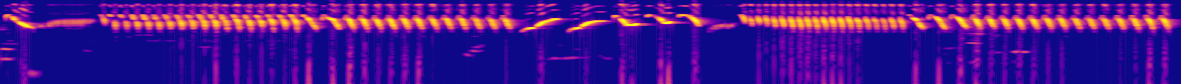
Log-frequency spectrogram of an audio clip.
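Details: Canary in clean, long, lively song: long rapid trills of pulsed notes, interrupted by a cluster of fast descending chirps, then resuming the trill.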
